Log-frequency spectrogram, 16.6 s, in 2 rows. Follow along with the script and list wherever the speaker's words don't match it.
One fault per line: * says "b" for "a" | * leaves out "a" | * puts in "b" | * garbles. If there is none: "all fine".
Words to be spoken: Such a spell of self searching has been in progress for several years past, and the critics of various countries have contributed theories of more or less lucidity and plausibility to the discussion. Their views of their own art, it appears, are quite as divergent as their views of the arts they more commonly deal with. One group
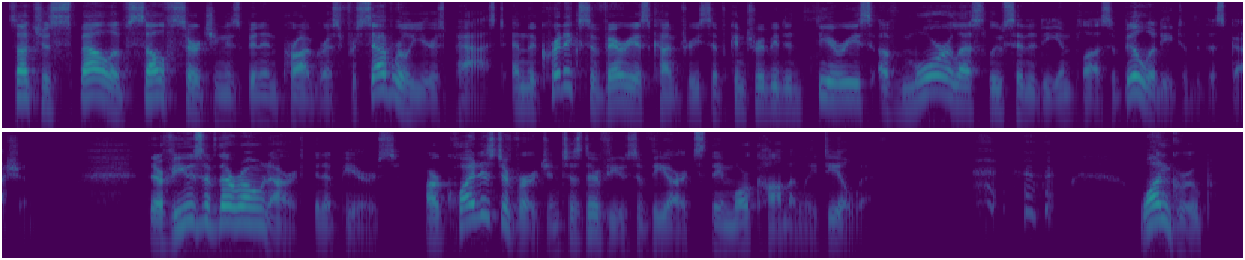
all fine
